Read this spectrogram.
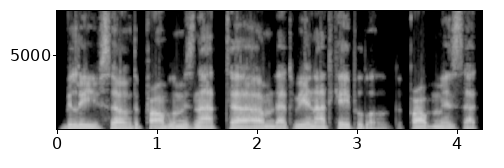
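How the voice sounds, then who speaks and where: Middle-aged guy hosting a podcast interview, super low gravelly voice, slow thoughtful formal way of asking stuff. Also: fairly bright tone, no room sound, clean studio sound. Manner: measured, reflective, slightly formal phrasing. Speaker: podcast host. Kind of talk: interview conversation.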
